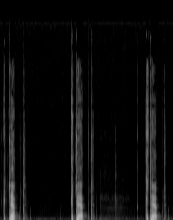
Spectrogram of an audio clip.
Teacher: this is how Arabic is rendered by people speaking a language like Berber, where you can leave out the vowels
